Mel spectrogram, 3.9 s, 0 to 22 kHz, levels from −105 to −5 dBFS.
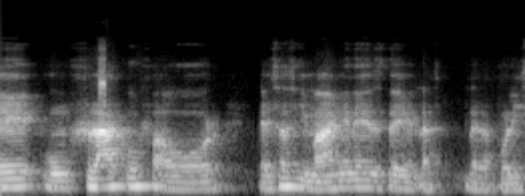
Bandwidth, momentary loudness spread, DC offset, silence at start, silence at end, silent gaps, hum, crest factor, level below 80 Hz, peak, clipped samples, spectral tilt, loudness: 7.8 kHz; 21 LU; under 0.1%; 0 s; 0 s; none; none; 22 dB; -64 dBFS; -2 dBFS; under 0.1%; -6.5 dB/octave; -23 LUFS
